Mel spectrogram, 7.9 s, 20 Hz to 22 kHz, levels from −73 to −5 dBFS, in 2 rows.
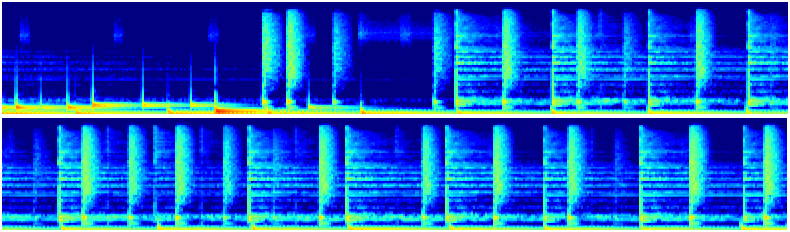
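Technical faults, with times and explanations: Nothing in this music stood out as a technical fault on listening.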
